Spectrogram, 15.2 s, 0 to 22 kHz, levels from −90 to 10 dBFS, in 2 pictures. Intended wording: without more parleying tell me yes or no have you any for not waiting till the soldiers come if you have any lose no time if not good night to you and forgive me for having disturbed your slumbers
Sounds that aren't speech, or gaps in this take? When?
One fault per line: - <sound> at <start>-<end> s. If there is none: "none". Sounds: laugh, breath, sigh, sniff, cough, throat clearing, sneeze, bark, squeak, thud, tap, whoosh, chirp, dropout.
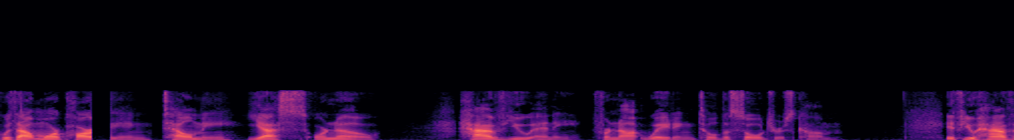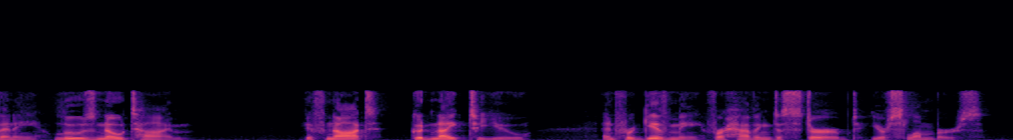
- dropout at 0.7-0.8 s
